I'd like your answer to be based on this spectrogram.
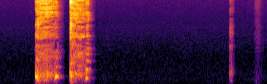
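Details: Two short, fairly dry coughs in quick succession, then a faint sniff, in a quiet room; coughing and sniffling during a cold.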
